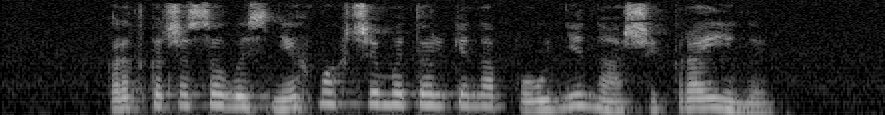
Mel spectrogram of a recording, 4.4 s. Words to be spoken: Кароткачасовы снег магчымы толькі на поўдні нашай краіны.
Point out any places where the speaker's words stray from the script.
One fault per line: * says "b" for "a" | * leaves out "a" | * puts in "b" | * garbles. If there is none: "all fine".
all fine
